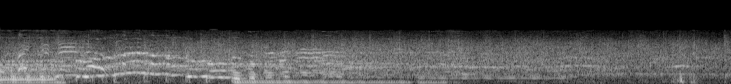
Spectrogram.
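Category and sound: crowd, audience hand clapping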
